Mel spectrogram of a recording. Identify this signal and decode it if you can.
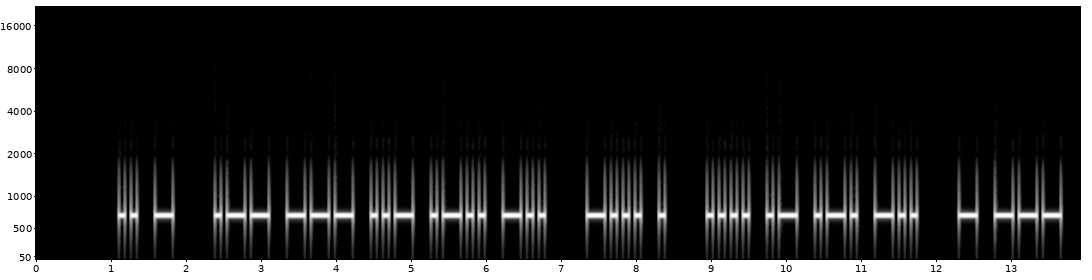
Morse code, heard as a keyed tone, about 15 wpm, 700 Hz. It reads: IT WOULD BE HARD TO
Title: Sets of 5 Words Encore2 15wpm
